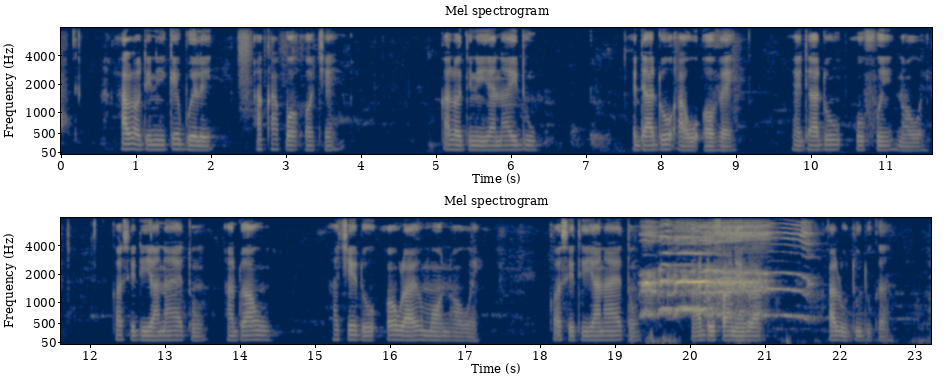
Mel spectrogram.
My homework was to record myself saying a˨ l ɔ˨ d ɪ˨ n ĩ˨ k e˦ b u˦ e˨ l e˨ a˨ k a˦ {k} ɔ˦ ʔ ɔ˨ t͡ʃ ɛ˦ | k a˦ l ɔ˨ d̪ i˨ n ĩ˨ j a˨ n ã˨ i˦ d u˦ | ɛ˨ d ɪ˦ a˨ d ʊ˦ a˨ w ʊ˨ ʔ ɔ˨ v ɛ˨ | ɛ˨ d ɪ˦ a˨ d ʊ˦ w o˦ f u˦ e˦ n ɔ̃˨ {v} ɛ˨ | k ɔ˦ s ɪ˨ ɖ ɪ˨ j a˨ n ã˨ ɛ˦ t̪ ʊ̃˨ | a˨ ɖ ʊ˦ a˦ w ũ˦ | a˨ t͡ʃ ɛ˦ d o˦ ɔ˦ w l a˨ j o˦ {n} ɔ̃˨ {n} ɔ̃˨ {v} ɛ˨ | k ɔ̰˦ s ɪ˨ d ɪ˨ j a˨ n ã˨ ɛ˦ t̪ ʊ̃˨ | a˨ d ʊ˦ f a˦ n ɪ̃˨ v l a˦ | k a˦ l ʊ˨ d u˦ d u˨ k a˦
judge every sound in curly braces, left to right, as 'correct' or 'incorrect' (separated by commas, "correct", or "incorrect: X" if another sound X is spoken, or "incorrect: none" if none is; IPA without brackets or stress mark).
incorrect: k͡p, incorrect: w, incorrect: m, correct, incorrect: w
